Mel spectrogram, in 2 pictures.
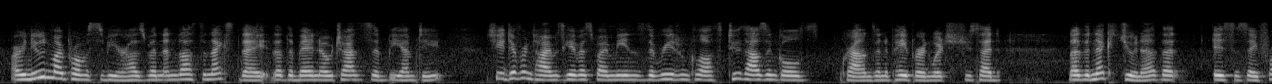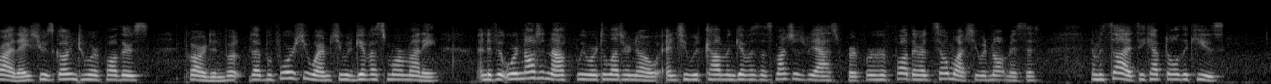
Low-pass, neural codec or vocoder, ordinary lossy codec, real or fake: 7.2 kHz; codec, 16 kHz in and 24 kHz out, 1 kbps, XY-Tokenizer; MP3, 64 kbps; fake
